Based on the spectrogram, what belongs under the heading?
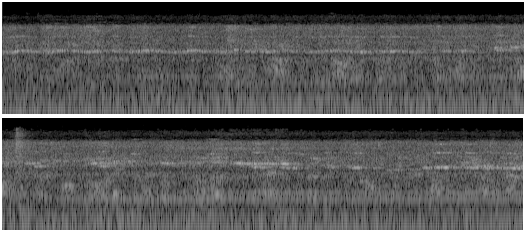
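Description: Interior of an MTR East Rail Line MLR electric train car: a steady low rumble and hum from the train's running equipment, with a steady whine that comes up stronger about halfway through.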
